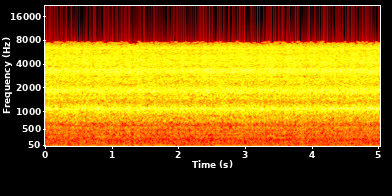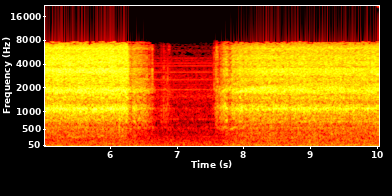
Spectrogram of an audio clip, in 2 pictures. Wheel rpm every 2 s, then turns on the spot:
160, 160, 160, 50, 140.
none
